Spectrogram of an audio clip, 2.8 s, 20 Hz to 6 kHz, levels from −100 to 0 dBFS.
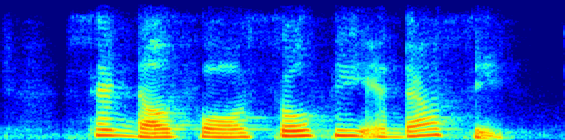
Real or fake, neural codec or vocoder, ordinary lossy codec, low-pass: fake; codec, 44.1 kHz, 2.6 kbps, SNAC; Opus, 32 kbps; 5.4 kHz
